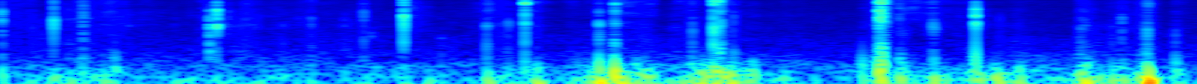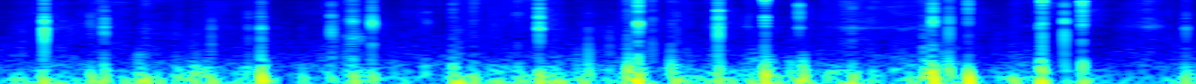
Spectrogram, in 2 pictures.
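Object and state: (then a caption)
Plastic link chain toy clicking. A small hollow snap-together plastic link chain toy, about a hand-sized loop with red and blue segments, is held in both hands at the fingertips and bent and twisted close to the microphone. Its links click against each other in a dense, irregular stream of sharp, bright ticks and crackles over a soft low rumble.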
